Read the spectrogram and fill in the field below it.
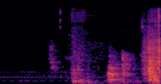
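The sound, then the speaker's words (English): A pet cat scratches at a door in a few short, rough bursts, scraping and rasping, with a quiet pause between strokes. “Every time I do a podcast, this cat of mine has to start scratching on the door.”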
